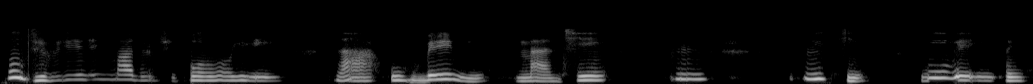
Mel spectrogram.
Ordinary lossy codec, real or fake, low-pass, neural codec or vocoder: Opus, 24 kbps; fake; 5.4 kHz; codec, 16 kHz in and 24 kHz out, 0.4 kbps, LongCat-Audio-Codec, four codebook decoder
